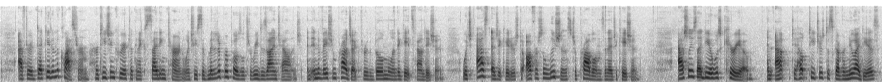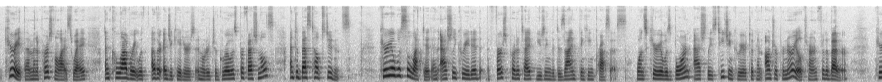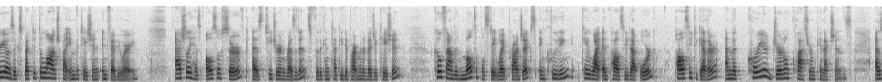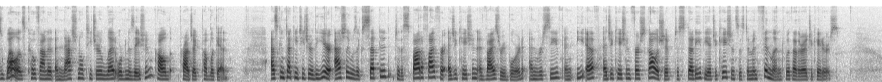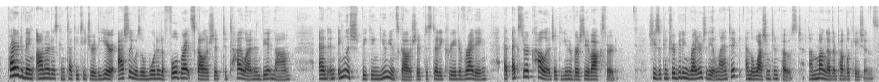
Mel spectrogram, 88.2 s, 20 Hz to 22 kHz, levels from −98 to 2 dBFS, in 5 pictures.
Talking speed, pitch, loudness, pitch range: 165 wpm, 195 Hz, -21 LUFS, 175-225 Hz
